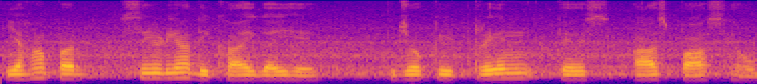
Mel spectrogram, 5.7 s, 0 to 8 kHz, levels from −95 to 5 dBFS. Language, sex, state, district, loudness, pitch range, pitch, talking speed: Hindi, male, Madhya Pradesh, Dhar, -17 LUFS, 110-130 Hz, 115 Hz, 135 wpm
